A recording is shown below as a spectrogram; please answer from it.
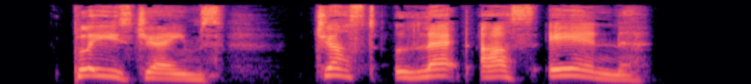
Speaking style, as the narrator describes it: shouted John

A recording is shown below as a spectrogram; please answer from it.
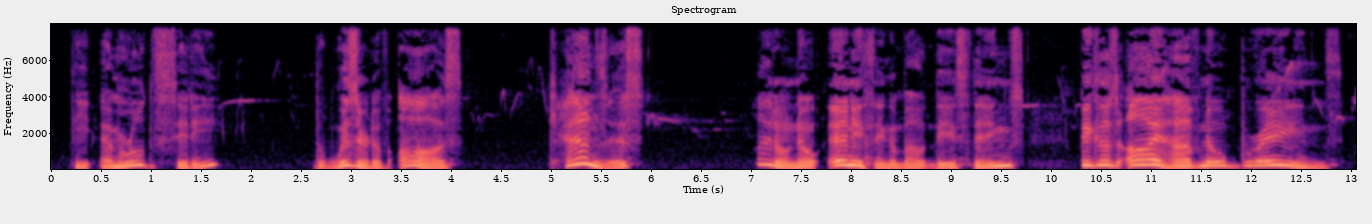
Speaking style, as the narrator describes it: the scarecrow said sadly

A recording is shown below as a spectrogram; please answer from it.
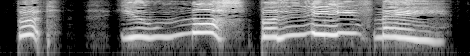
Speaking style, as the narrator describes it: cried the prince

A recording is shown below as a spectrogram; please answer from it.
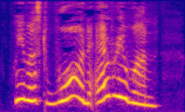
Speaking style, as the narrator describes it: cried Bila

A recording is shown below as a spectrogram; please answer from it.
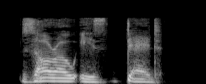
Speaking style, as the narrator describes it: said Montero angrily

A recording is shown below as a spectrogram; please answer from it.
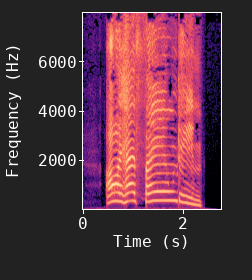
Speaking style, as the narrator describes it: cried the young woman

